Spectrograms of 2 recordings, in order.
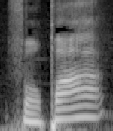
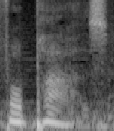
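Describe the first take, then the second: First: The final S is silent. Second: The final S is sounded. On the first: It refers to one mistake. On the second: It refers to several mistakes.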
